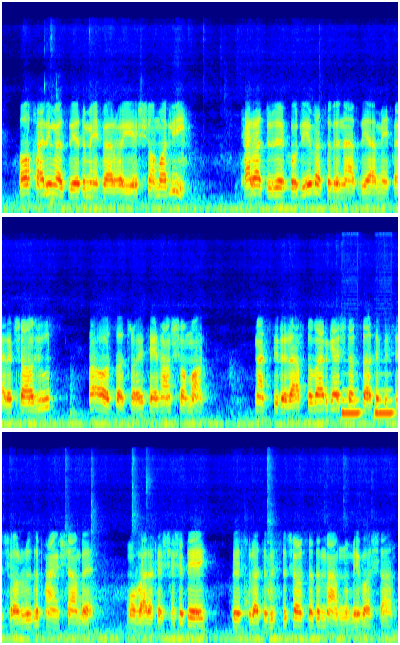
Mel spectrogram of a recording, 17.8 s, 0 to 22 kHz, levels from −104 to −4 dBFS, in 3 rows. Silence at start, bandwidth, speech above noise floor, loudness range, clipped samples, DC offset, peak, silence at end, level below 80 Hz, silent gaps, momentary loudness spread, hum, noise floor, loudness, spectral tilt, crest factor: 0.25 s; 14 kHz; 28 dB; 2 LU; under 0.1%; under 0.1%; -12 dBFS; 0.05 s; -52 dBFS; none; 7 LU; none; -56 dBFS; -29 LUFS; -7 dB/octave; 16 dB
